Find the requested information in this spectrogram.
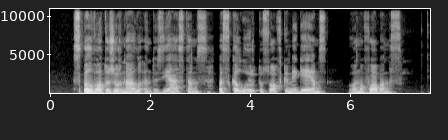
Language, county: Lithuanian, Vilnius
